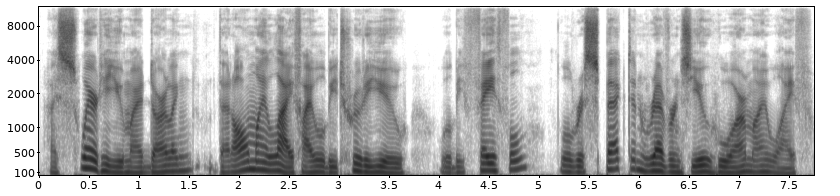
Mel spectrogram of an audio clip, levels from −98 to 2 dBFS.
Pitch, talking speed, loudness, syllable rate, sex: 125 Hz, 215 wpm, -19 LUFS, 5.0 syllables/s, male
